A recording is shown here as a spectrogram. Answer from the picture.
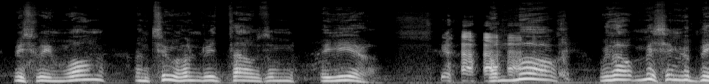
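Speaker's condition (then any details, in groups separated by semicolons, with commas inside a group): Partial glossectomy for tongue cancer; left tongue removed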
